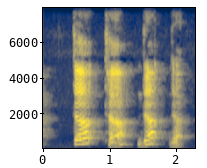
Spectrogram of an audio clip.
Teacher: ಅದೇ ಥರ ತ ಥ ದ ಧ ಅದು ದಂತ್ಯ. ಅಂದರೆ ಹಲ್ಲುಗಳ ಸಹಾಯದಿಂದ ನಾಲಿಗೆಯ ತುದಿ ಮೇಲಿನ ಸಾಲುಗಳಿಗೆ ತಾಕಿ ಉತ್ಪತ್ತಿಯಾಗುವಂಥ ಅಕ್ಷರಗಳು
